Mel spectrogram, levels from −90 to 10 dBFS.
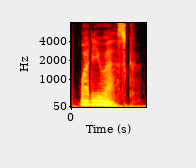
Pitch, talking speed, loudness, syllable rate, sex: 110 Hz, 320 wpm, -14 LUFS, 7.4 syllables/s, male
